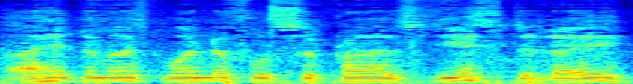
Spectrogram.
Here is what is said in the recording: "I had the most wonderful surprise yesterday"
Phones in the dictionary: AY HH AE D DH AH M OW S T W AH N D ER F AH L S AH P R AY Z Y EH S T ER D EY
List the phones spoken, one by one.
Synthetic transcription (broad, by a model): AY HH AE D DH AH M OW S T W AH N D ER F AH L S AH P R AY Z Y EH S T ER D EY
